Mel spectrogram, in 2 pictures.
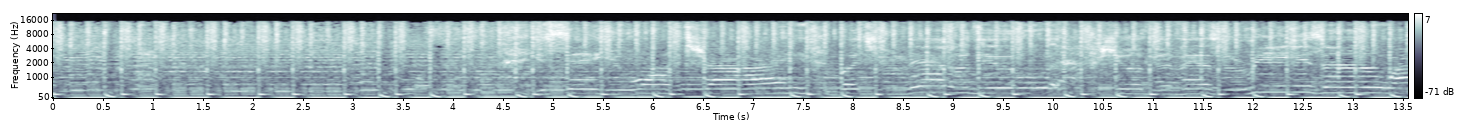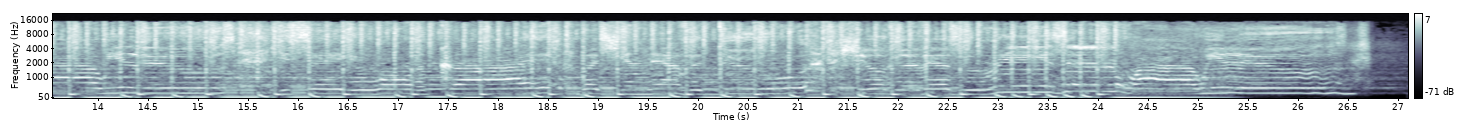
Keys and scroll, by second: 0.6-1.9 typing, 1.9 Return, 9.0-10.2 typing, 11.2-12.4 typing.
